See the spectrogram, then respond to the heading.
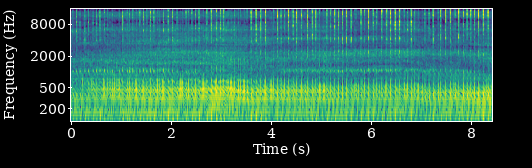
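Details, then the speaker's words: Poulan 3800 chainsaw two-stroke at idle: fast buzzing, burbly, slightly uneven idle that sounds like it is loading up with fuel. Owner suspects an air leak or a tuning issue; not confirmed. "I know if you can hear that but it sounds like she's just loading up just sitting there idling"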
